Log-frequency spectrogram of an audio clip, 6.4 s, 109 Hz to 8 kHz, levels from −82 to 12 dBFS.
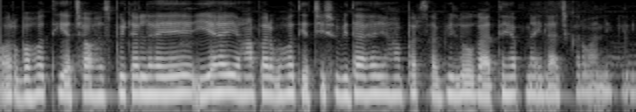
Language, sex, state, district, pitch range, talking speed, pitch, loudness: Hindi, female, Chhattisgarh, Raipur, 210-220 Hz, 245 wpm, 215 Hz, -13 LUFS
